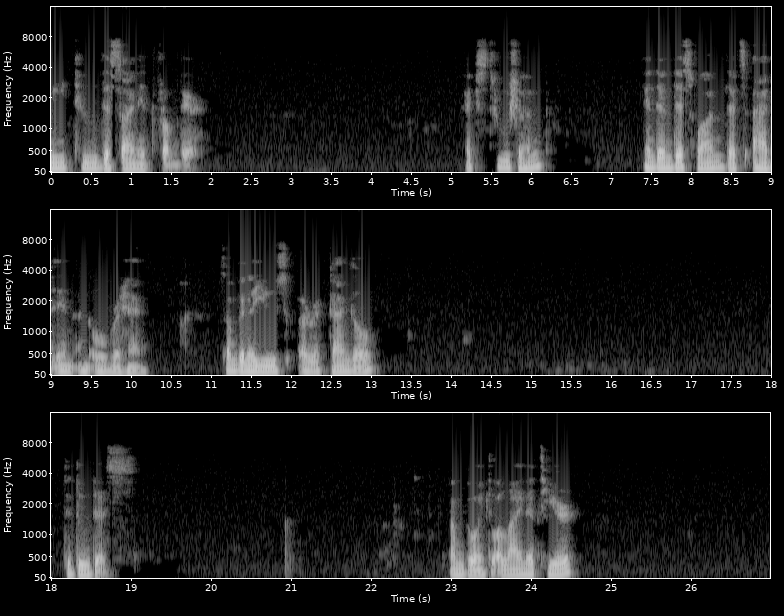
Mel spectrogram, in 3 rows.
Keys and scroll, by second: 22.2 Escape, 22.4 Escape, 23.7-24.4 typing.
